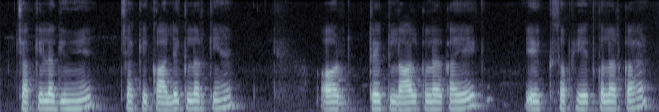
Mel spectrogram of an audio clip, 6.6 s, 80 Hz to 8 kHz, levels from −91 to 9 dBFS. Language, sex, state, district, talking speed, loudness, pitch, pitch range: Hindi, male, Jharkhand, Sahebganj, 190 wpm, -23 LUFS, 150 Hz, 145-155 Hz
